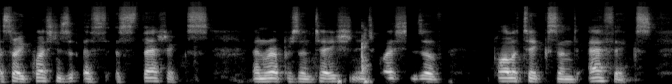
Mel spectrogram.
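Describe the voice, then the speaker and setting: Someone with an Irish accent speaks at a moderate pace. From Ireland. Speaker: academic speaker on Irish film. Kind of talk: conference Q&A answer. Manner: halting, many repetitions and fillers.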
